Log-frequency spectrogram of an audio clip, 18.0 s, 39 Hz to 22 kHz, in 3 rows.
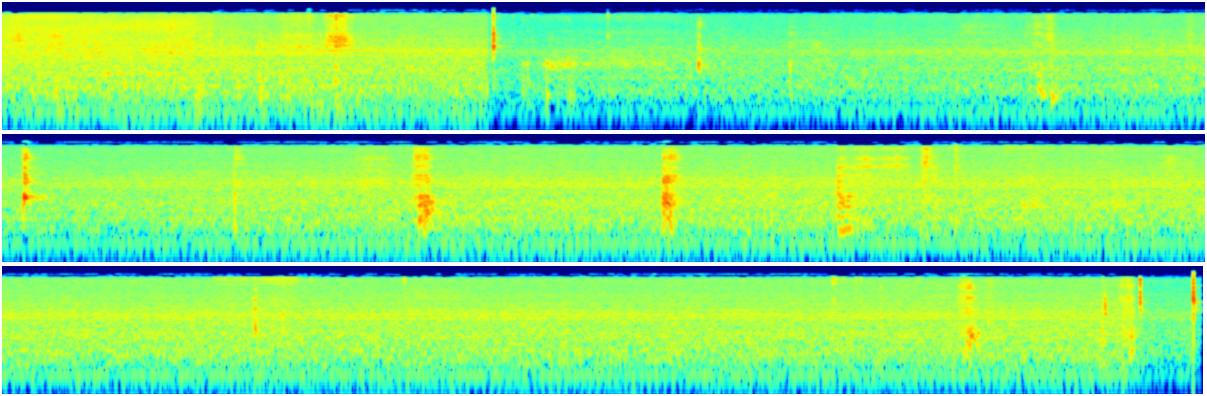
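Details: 10-day-old baby: soft, brief, sharp catches repeating irregularly about every one to two seconds over quiet room hiss; infant hiccups.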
